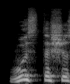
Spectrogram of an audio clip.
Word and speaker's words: Worcestershire: A gente não pronuncia aquela palavra ali da forma que a gente lê, tá? O inglês não é uma língua fonética, igual o português. Então não é Worcestershire, Worcestershire, não tem nada disso. É Worcestershire sauce. Se você tiver inglês britânico, você não vai pronunciar aqueles R's ali, vai ficar Worcestershire sauce, tá?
